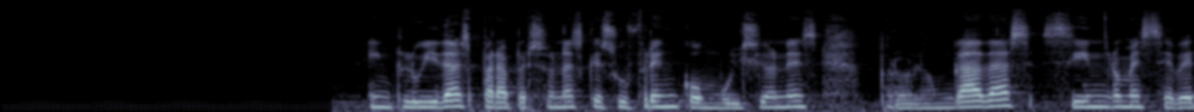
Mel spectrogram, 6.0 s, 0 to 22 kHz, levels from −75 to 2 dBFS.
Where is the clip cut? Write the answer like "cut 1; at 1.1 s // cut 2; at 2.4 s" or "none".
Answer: none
